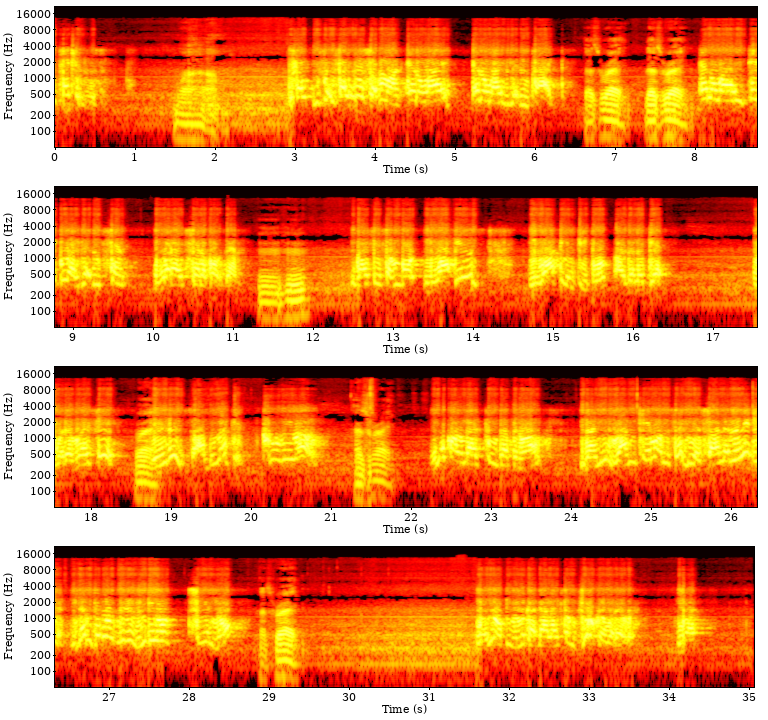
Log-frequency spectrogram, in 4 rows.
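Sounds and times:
person talking: 1.5s - 2.2s, 3.0s - 16.5s, 17.5s - 29.5s, 31.6s - 34.6s.

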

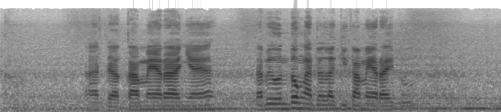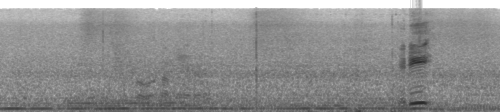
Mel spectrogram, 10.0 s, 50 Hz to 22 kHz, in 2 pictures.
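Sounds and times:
low motor hum: 3.5s - 10.0s.

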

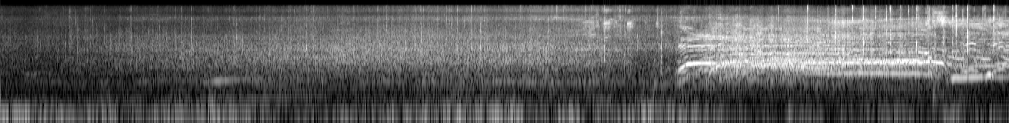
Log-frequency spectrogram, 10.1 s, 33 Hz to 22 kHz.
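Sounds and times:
car engine humming softly: 0.0s - 10.0s
outdoor background rush: 0.0s - 10.0s.

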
